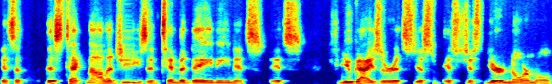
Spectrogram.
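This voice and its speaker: A man in a plain, everyday voice speaks at a fairly slow pace with medium pitch and ordinary pitch variation. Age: 60s. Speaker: pastor. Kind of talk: casual chat. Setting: livestream.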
